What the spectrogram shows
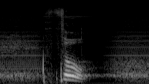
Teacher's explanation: سو میں پہلے تو زبان کا سرا لگ رہا ہے اس کے اپنے مخرج پر، یعنی اوپر کے دانتوں کے اندرونی کنارے پر، اور لگنے کے بعد فوراً ہی ہونٹ گول ہو رہے ہیں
